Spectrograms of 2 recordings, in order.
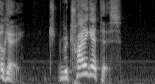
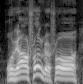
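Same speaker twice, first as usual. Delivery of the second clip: thick, ridiculous Beijing accent, louder; pretentious Beijing accent; 5 dB louder than usual. Shown as a demonstration. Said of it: "pretentious Beijing accent".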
